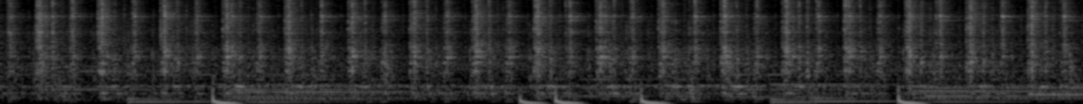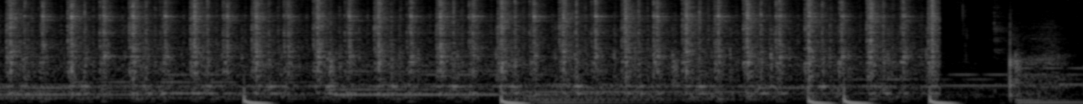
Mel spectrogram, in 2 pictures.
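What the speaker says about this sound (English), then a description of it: "now I'm going to sew along the right side first, then turn it right side out and stitch again along the wrong side." A sewing machine stitches a seam on a front tie top, a fast even mechanical chatter in bursts with short pauses and low thumps between runs, close and clear with no talk.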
